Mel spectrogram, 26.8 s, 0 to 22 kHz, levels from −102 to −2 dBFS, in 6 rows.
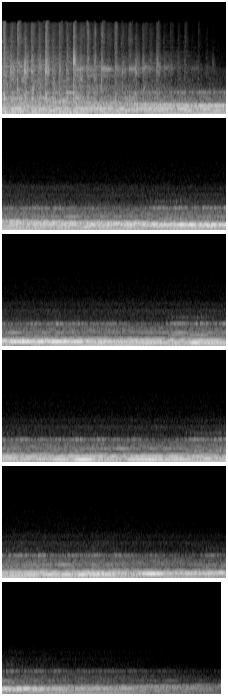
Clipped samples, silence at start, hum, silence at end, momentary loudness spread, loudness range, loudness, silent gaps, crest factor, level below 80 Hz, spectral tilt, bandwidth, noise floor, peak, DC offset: under 0.1%; 0 s; none; 0.55 s; 9 LU; 8 LU; -26 LUFS; none; 14 dB; -36 dBFS; -9.5 dB/octave; 9.2 kHz; -53 dBFS; -10 dBFS; under 0.1%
